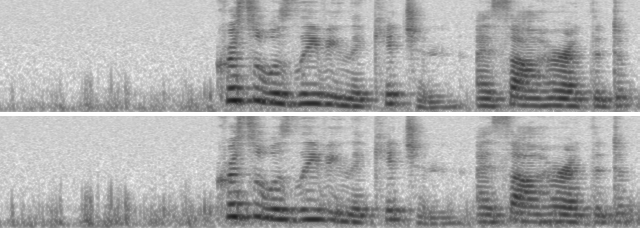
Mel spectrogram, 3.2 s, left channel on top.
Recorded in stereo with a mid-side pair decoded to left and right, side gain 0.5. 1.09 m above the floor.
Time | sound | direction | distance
1.1 | a woman speaking | 30° left | 1.7 m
